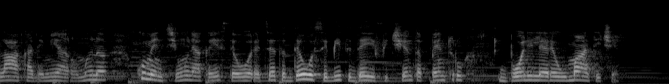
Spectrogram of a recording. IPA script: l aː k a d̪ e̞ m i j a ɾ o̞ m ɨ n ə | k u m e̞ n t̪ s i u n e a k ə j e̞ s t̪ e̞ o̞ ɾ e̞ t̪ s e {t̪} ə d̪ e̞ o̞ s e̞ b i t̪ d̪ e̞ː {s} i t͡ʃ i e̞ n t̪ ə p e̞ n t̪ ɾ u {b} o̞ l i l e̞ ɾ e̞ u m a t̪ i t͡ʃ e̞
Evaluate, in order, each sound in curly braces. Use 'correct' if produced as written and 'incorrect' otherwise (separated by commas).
correct, incorrect, correct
